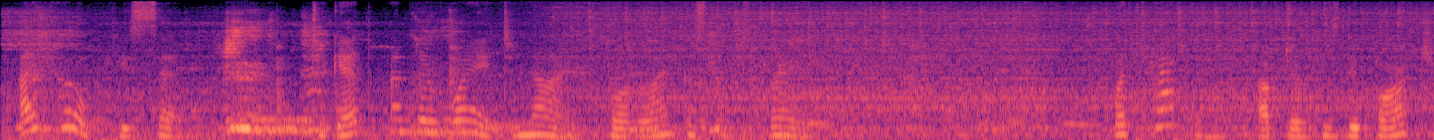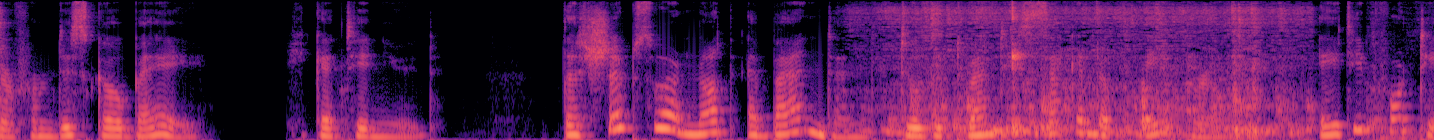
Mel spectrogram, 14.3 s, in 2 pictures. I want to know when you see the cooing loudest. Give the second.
1 s.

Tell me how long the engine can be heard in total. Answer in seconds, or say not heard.
7 s.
